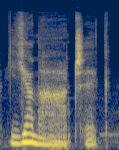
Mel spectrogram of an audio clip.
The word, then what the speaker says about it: Janáček: et qui sont courtes son nom lui même est déjà de la musique jan hajek vous avez cet appui qui devient un élan sur la première syllabe vous avez une voyelle longue et le reste n'est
